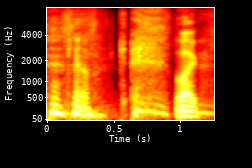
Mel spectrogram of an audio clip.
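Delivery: ordinary talk, nothing marked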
